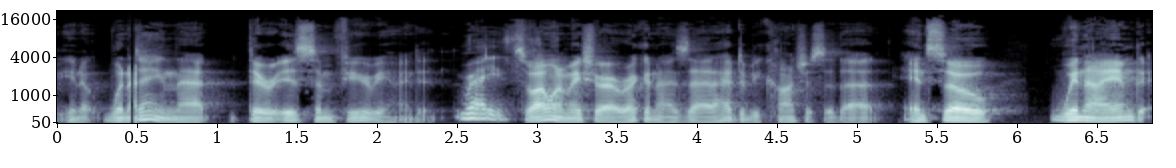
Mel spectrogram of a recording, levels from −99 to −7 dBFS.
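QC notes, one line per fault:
0.46–0.50 s broken MP3 bit reservoir: the audio jumps ahead after "you know when", likely from a dropped frame; the disturbance lasts about 41 ms, roughly 1.6 frames of 26.1 ms.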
